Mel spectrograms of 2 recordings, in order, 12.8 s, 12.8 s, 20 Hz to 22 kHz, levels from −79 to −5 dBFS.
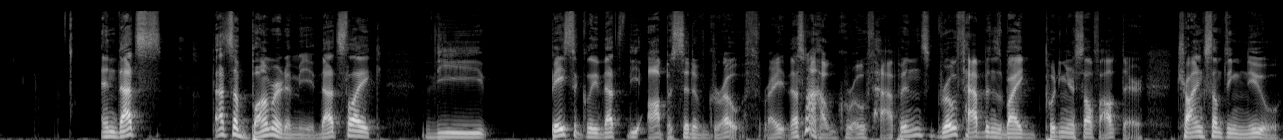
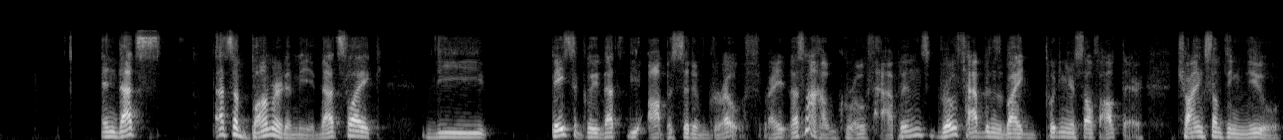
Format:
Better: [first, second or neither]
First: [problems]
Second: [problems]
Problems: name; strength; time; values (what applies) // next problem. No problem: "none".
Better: first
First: none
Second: garbled, watery; badly; nothing above 7.5 kHz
